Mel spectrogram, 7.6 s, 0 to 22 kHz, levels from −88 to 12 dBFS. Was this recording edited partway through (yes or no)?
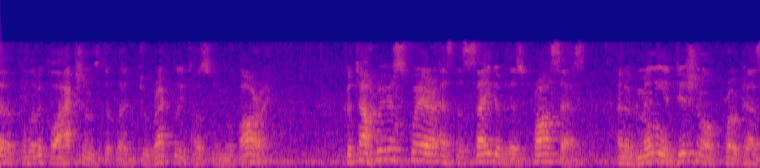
yes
